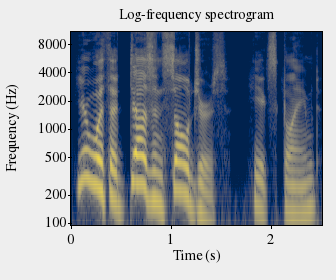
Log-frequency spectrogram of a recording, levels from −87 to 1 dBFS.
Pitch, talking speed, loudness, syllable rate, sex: 180 Hz, 165 wpm, -19 LUFS, 5.3 syllables/s, male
